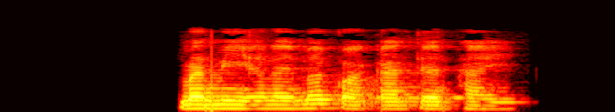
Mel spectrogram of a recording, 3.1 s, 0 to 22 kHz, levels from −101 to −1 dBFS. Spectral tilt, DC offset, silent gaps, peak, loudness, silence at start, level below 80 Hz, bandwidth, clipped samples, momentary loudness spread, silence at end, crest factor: -6.5 dB/octave; under 0.1%; none; -6 dBFS; -25 LUFS; 0.9 s; -56 dBFS; 8 kHz; under 0.1%; 11 LU; 0.5 s; 22 dB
